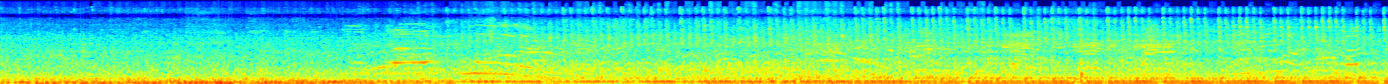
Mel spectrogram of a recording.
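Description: A VW Beetle-powered Brubaker Box minivan rolls through parade laps at a small-car show, its engine a low steady drone beneath continuous crowd chatter and talking nearby.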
